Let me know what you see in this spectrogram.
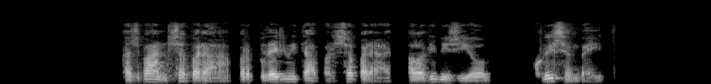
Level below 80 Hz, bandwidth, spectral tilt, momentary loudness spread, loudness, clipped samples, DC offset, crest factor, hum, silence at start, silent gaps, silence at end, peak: -64 dBFS; 7.8 kHz; -4 dB/octave; 10 LU; -22 LUFS; under 0.1%; under 0.1%; 20 dB; none; 1.25 s; 2.32-2.39 s, 2.55-2.59 s, 3.93-4.07 s, 4.93-5.33 s; 1.1 s; -2 dBFS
